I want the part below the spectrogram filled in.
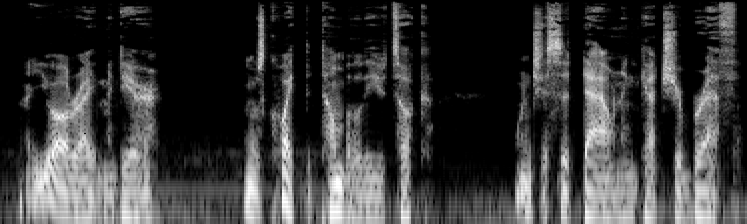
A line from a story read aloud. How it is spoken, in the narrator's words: aunt chuckled low in her throat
